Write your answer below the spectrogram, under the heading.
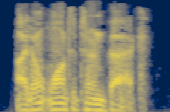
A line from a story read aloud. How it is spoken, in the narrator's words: Organa said flatly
